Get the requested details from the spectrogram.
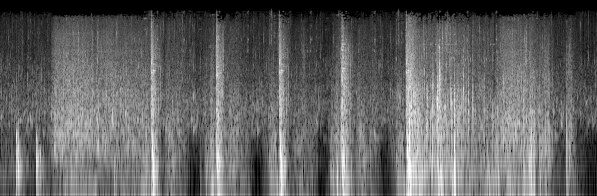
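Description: Water splashes as someone wades through shallow water.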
